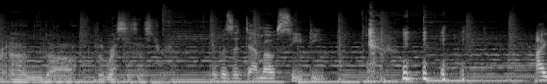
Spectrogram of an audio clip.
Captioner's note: laughing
